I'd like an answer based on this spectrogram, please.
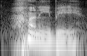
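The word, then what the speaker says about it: Hanbe: b e hbe but you pronounce it honeybee it's where Planet Sub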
